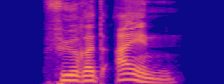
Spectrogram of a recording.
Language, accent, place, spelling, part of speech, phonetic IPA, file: German, Germany, Berlin, führet ein, verb, [ˌfyːʁət ˈaɪ̯n], De-führet ein.ogg
- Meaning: second-person plural subjunctive I of einführen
